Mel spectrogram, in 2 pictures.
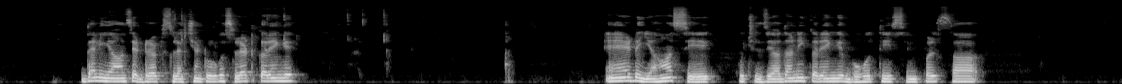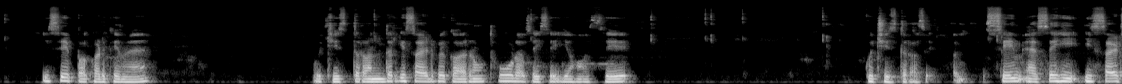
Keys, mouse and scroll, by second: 1.7 click, 11.2 click.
